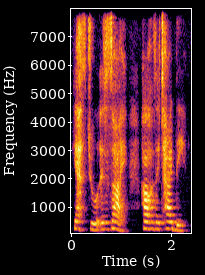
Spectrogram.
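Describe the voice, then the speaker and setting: A woman's voice: on the high side, moderate pace, a bit bright, lightly acted. A woman reading a stern, courtly young king. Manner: stern, courtly, old-fashioned speech.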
